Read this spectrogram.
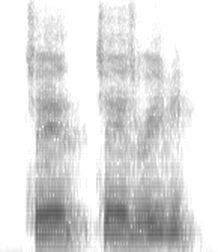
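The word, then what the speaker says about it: Chez Reavie: Chez Reavy. How you say his name? – Chez Reavy? – Yep.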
